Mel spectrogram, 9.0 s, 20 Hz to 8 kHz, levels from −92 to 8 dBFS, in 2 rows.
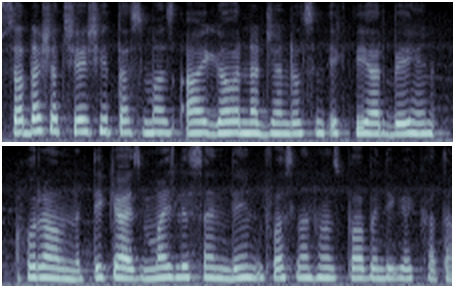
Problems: background sounds at intervals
